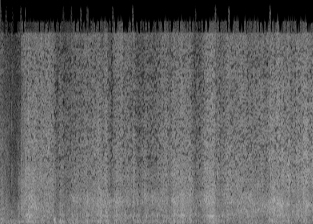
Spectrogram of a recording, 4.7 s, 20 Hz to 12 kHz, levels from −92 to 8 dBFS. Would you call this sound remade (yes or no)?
yes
